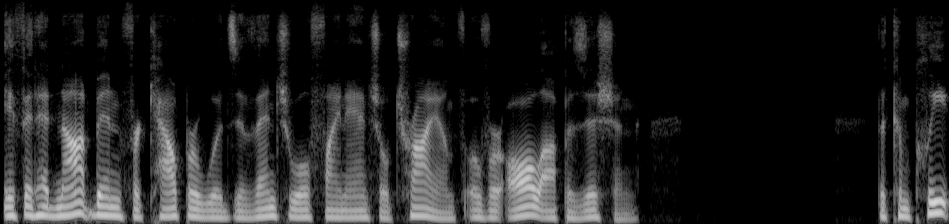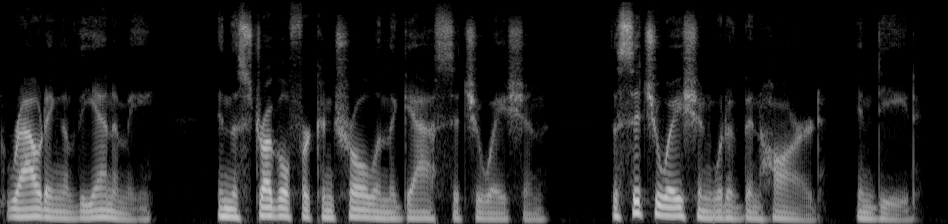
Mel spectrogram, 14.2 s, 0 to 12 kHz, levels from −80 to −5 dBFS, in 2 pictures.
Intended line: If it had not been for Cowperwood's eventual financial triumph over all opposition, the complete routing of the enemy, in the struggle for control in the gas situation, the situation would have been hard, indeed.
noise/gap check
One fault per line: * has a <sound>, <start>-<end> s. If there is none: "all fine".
all fine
